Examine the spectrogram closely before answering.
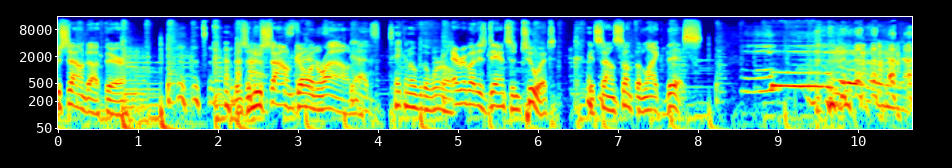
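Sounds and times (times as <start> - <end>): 
speech: 0.0 - 10.6
laughter: 1.4 - 3.0, 9.4 - 10.6
person yawning: 8.5 - 9.9.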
